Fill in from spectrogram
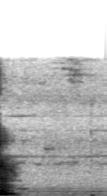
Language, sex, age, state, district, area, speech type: Marathi, female, 30-45, Maharashtra, Satara, urban, spontaneous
